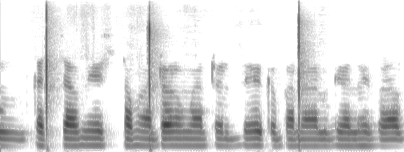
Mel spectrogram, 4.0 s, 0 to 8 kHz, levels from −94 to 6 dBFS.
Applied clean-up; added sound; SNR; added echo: classical method log-MMSE.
